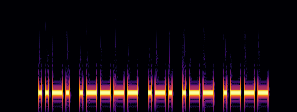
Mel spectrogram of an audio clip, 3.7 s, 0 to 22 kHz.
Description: Morse code, heard as a keyed tone, about 28 wpm, 700 Hz. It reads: F1RWJ
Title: DXCC-100 Call Signs - 5 Characters - Repeated 3x - 28wpm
